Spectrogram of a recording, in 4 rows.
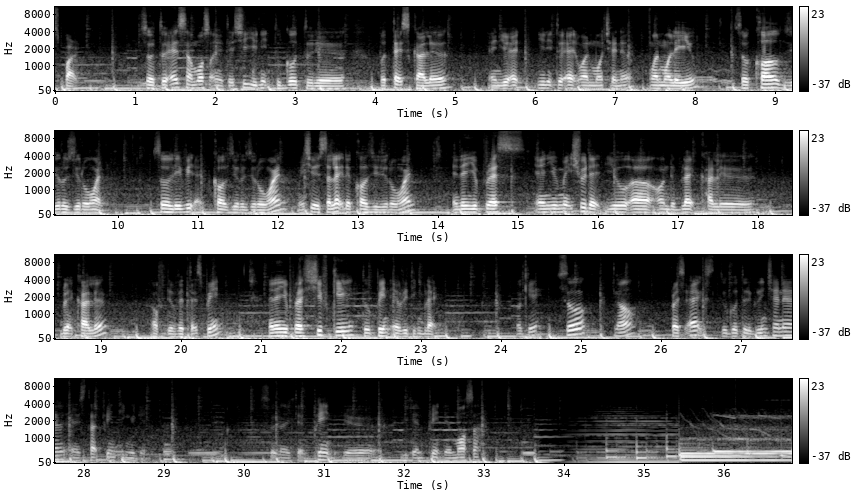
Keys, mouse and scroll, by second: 1.4 scroll down 1, 1.5 middle click, 2.0 ctrl+s, 8.1-10.0 drag, 10.0-12.2 middle drag, 12.2-13.8 drag, 13.8 middle click, 14.2 scroll up 1, 19.1 scroll down 1, 19.5 middle click, 19.9 scroll up 1, 22.1 shift+k, 23.1 scroll down 1, 23.3 middle click, 23.6-25.3 ctrl+alt+drag, 25.3-29.0 middle drag, 29.0-33.8 drag, 33.8 shift+middle click, 34.3-36.8 ctrl+alt+drag.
